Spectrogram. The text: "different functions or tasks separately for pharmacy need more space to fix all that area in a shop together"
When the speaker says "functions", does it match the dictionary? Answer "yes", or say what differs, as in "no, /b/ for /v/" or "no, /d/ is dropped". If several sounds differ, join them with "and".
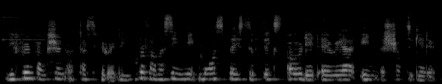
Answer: no, /k/ is dropped and /z/ is dropped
